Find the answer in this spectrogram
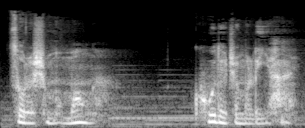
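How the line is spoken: Sighing. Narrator (Chinese): 哲野叹息着说着

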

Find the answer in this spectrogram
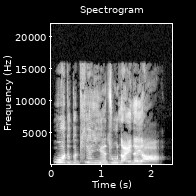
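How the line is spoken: Frightened shout. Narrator (Chinese): 吓得大喊一声

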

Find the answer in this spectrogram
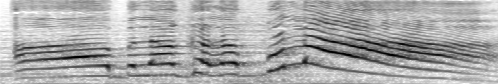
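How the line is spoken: Shouting. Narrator (Chinese): 温妮 大喊一声

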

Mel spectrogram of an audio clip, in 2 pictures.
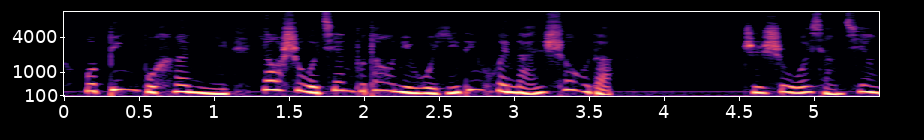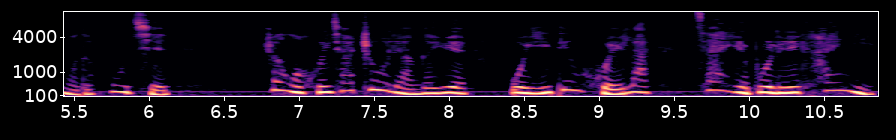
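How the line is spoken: Gentle. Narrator (Chinese): 美人温柔地说

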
